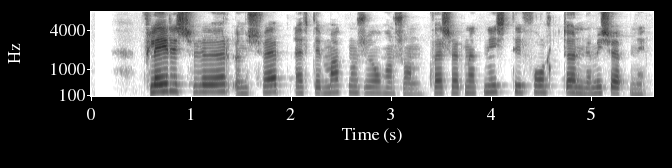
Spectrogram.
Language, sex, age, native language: Icelandic, female, 50-59, Icelandic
